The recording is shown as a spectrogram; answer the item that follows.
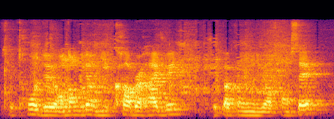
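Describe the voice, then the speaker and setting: Racing along with fairly even intonation, a young man raised in France speaks in a medium-pitched voice for his food vlog, chatting casually but hesitantly with many fillers and restarts and self-mocking humor. His voice sounds far from the mic, off mic in an echoey room, with faint noise.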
